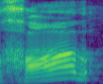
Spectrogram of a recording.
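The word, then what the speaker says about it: خواب: है इसी तरह से खवाब ठीक तो खब और खवाब इनमें कोई फर्क नहीं व खवाब जो हम देखते हैं उसको हम व के साथ लिखते हैं तो उस व को भी व मदुला कहते हैं नी ऐसी व जो लिखने में तो आए लेकिन पढ़ने में ना आए उसका भी तकती है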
